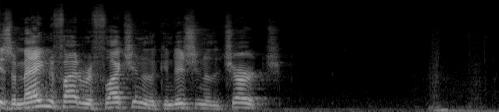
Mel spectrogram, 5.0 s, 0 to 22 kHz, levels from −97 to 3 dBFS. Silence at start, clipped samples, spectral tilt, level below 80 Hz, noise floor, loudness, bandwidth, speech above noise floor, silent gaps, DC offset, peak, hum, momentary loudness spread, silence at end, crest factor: 0 s; under 0.1%; -4.5 dB/octave; -64 dBFS; -74 dBFS; -36 LUFS; 16.5 kHz; 37 dB; none; under 0.1%; -14 dBFS; none; 11 LU; 0.3 s; 24 dB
